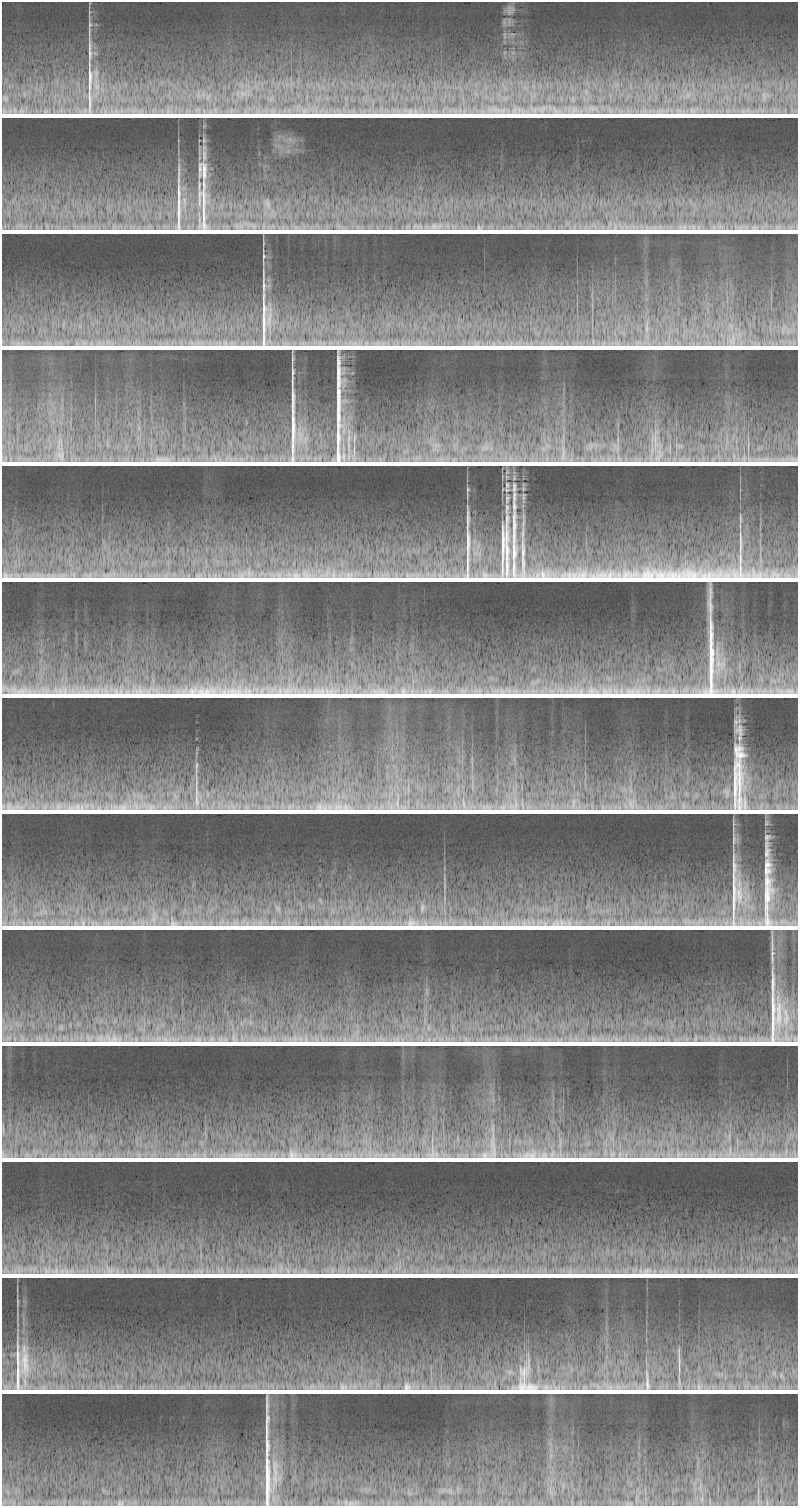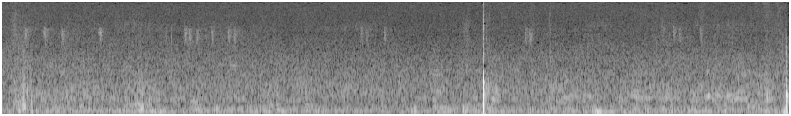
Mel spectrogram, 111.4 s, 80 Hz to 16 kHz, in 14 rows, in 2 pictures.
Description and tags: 160903 Dunrobin Croquet
Several strokes of wooden club against a croquet ball. Sometimes the cling against the metal target is heard. Taken on the lawns of Dunrobin Castle in Golspie, Scotland.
